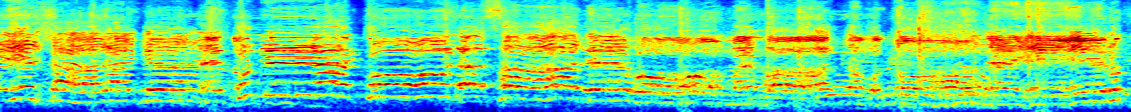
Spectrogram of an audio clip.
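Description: Male mourners chanting a noha in chorus, with a steady beat of chest-beating (matam) strikes running under the singing.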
